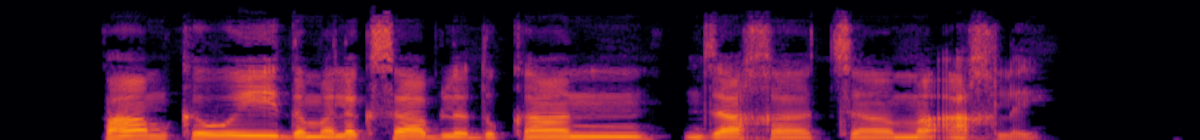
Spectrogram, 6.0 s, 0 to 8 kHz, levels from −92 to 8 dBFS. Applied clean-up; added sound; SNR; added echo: none; none; none; none.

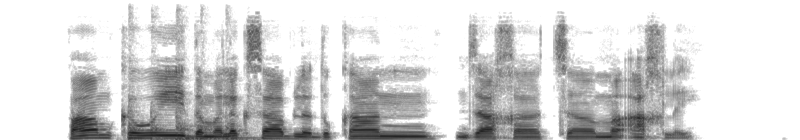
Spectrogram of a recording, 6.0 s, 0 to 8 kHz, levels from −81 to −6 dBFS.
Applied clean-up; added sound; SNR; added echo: none; Knock; 12 dB; none.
